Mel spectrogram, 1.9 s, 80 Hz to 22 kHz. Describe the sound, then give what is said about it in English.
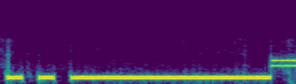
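Two short electronic phone tones, then a long steady tone that shifts to a higher pitch near the end, as a call is transferred to the city over a telephone line, with faint background noise. “I'm going to transfer you to the city because that's where the accident actually occurred, so hang on 1 second.”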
